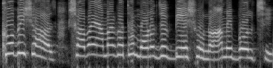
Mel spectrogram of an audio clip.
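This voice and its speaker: An extremely high-pitched cartoonish character voice moves at a moderate pace. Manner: authoritative.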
